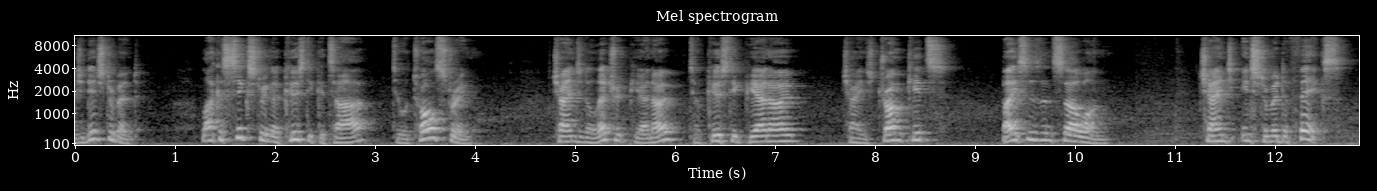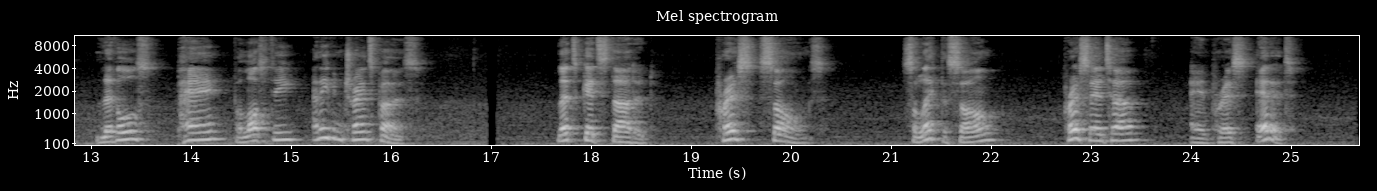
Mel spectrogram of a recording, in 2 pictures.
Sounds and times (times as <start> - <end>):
Speech: 0.0 - 4.1, 4.8 - 10.4, 11.3 - 16.4, 17.7 - 20.5, 21.2 - 22.2, 22.8 - 25.2.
